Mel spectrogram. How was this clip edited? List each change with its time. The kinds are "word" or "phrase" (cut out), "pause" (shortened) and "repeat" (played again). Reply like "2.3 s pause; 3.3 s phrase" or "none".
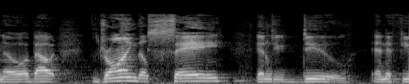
1.5 s phrase; 2.7 s word

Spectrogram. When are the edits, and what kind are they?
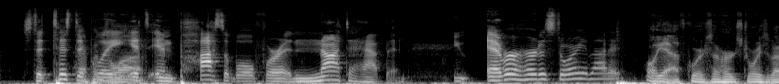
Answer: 4.5 s word

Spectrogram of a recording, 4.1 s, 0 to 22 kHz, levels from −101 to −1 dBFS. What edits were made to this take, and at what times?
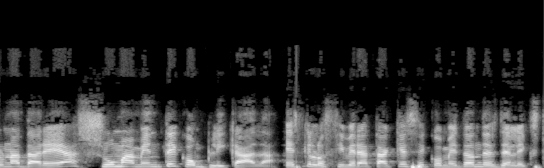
2.3 s word

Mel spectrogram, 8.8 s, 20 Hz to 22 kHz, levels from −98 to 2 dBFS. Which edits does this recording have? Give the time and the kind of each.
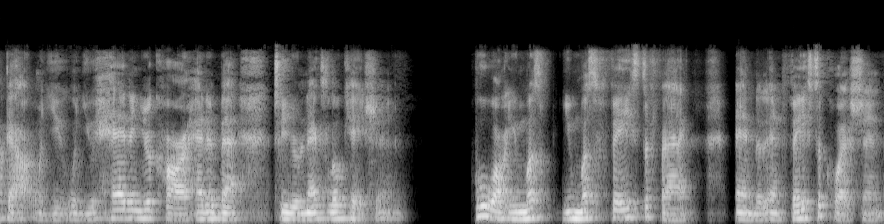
none

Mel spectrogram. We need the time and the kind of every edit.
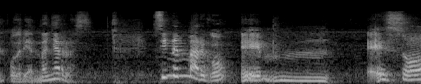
2.4 s pause

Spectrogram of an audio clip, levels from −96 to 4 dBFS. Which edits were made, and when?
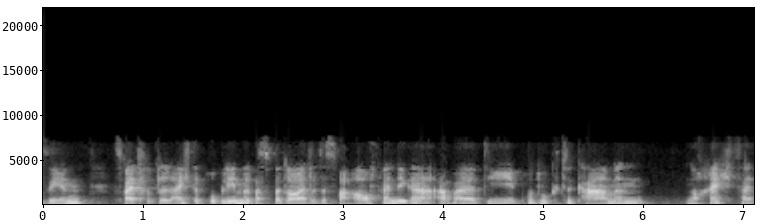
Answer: none

